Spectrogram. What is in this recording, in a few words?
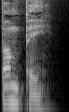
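"bumpy", British English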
